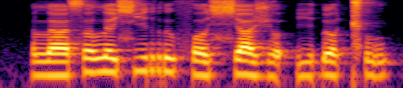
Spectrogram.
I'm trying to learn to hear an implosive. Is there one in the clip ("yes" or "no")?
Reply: yes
